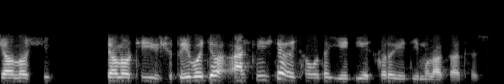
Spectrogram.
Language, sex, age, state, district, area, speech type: Kashmiri, male, 30-45, Jammu and Kashmir, Srinagar, urban, conversation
